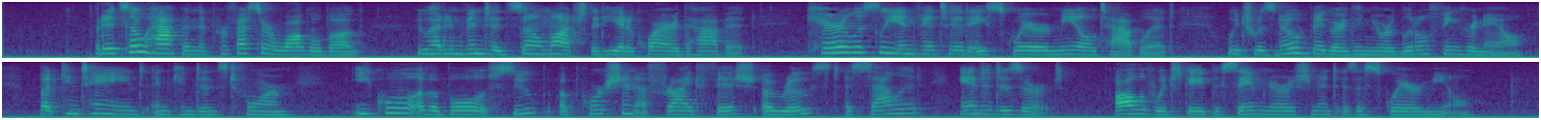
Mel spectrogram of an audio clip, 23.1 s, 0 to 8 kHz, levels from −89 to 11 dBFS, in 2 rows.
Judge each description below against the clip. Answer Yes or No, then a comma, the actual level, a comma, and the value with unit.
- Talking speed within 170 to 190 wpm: Yes, average, 175 wpm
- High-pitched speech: Yes, high, 205 Hz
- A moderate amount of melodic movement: Yes, average, 3.1 semitones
